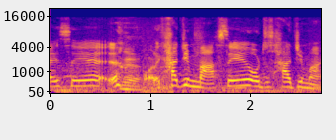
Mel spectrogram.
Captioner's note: speaking in Korean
